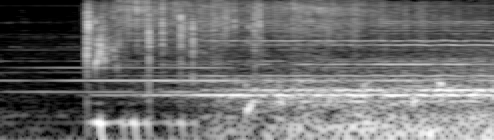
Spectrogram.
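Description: Outro logo sting: held musical tones over a deep bass swell, with a wet splat sound effect about half a second in.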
